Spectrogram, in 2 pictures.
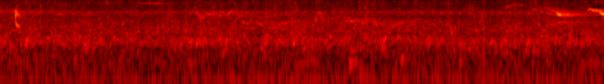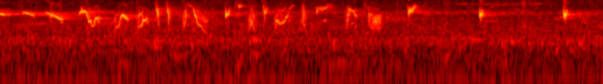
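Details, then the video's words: A Louisiana waterthrush sings a quick, high burst of slurred, downward notes breaking into a jumbled twitter, then a few spaced chips over a soft background hiss. "Louisiana Waterthrush Song"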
